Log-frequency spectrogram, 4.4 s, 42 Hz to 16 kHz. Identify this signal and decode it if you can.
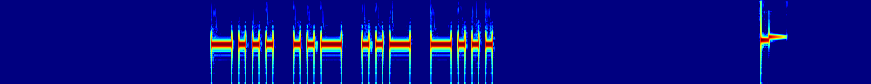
Morse code, heard as a keyed tone, about 34 wpm, 700 Hz. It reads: BUUB
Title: All Cut Numbers - 4-Digit 35wpm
